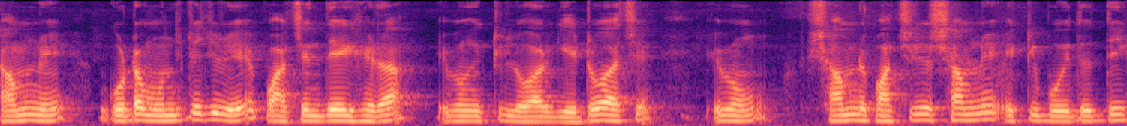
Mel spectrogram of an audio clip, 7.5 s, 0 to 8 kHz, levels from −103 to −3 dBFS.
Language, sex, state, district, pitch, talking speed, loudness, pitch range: Bengali, male, West Bengal, Purulia, 135 Hz, 150 wpm, -17 LUFS, 125-145 Hz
